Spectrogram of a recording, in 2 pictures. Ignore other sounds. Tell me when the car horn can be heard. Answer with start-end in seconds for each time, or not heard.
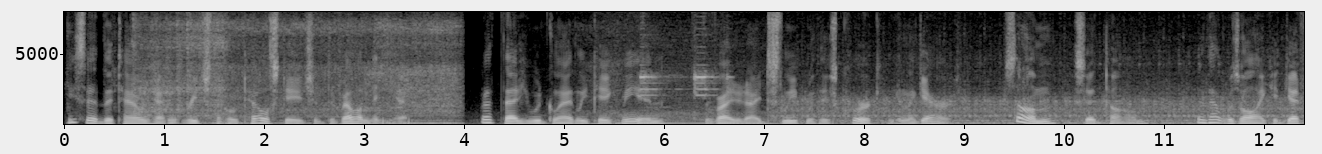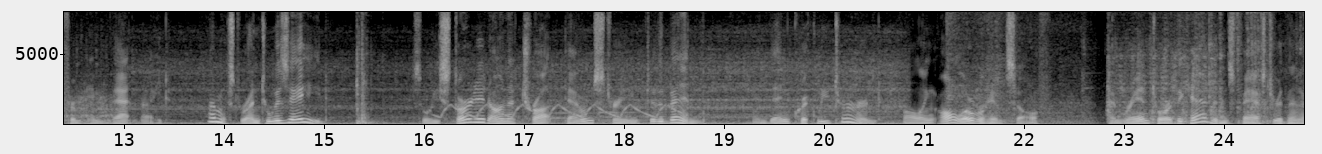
5.8-6.7.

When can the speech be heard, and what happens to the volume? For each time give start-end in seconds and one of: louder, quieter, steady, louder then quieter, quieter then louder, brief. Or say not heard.
0.0-15.1 steady
15.9-24.7 steady.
